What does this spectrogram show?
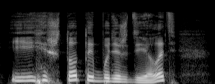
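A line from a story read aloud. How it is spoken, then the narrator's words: Slightly trembling voice. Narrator (Russian): слегка дрогнувшим голосом сказала Элина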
